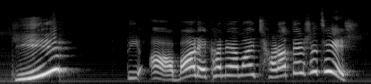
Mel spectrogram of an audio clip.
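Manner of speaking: roaring angrily. Reading a tale where a possessed girl's spirit confronts a porter: roaring angrily. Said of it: "গর্জন করে বললে".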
